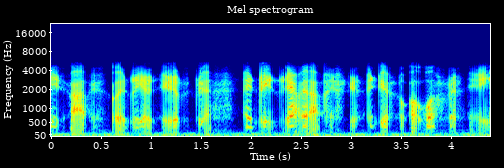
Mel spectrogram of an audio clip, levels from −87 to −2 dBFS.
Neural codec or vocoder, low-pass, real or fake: autoencoder, 22.05 kHz, a latent of 192 numbers a frame, VITS, trained on many speakers; 5.4 kHz; fake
